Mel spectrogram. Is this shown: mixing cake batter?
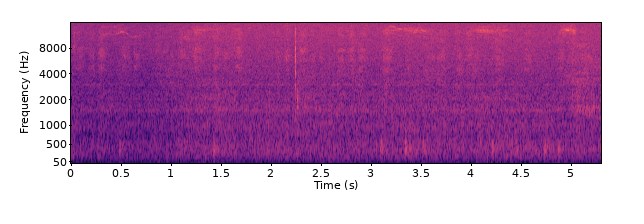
no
